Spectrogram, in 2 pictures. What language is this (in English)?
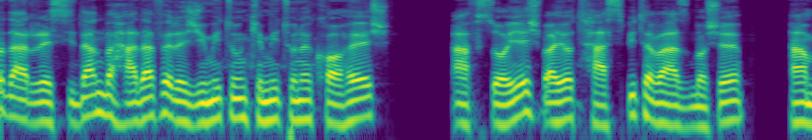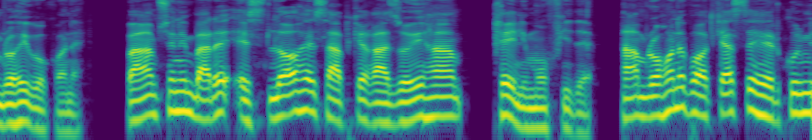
Persian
